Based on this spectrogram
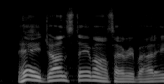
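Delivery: put-on nasal host voice. Retelling a comedy roast and quoting its host, nasal John Stamos impression. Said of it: "he has that kind of nasally voice".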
